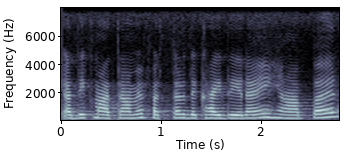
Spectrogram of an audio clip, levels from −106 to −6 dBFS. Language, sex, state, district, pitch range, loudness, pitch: Hindi, female, Jharkhand, Sahebganj, 225-250 Hz, -32 LUFS, 235 Hz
